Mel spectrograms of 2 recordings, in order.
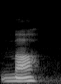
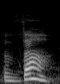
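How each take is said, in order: First: The word begins with an m sound. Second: The word begins with a v sound. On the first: It follows a masculine noun, as in a fine day. "the ma in va, ma, a fine day" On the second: It follows a feminine noun, as in a fine night. "the adjective ma is aspirated ... the sound changes to va"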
